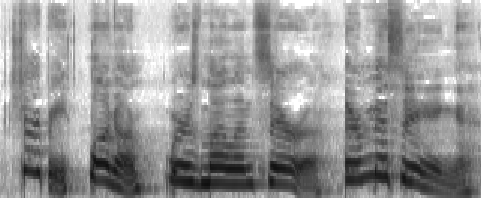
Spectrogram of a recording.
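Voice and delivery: high-pitched panicked calling out; alarmed. Acted. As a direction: cry out for missing friends, stretching the end. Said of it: "looking really concerned, and I'm like".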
